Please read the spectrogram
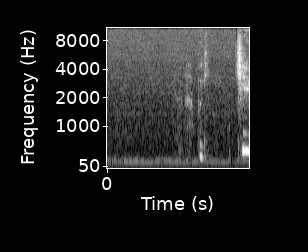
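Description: Mostly quiet, with a faint steady hum; a baby gives a brief vocal sound that falls in pitch about one and a half seconds in, and a louder one begins right at the end.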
